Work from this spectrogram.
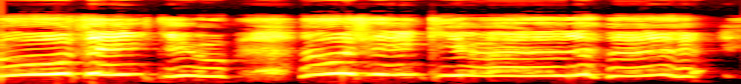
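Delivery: put-on hysterical sobbing, very high and very slow. Retelling when the door opened for a phone call, retelling own hysterical thanks. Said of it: "Calm down, calm down".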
